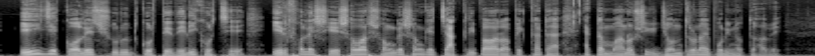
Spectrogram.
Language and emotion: Bengali, sad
